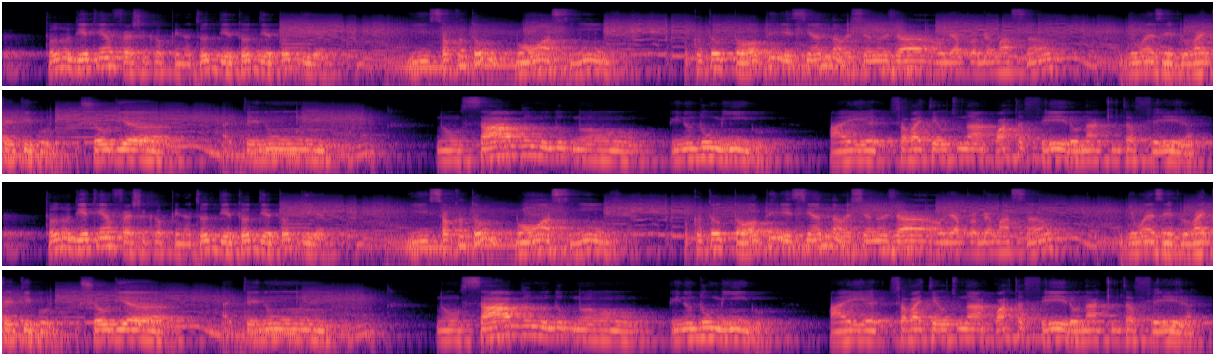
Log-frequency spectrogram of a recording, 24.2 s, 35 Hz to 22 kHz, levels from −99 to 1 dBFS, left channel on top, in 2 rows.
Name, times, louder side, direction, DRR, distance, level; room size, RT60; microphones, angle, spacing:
voice 1, 0.4-3.3 4.0-6.1 6.8-10.6 11.2-13.8 14.3-15.4 16.5-18.5 18.8-19.8 20.4-24.0, equal, 20° right, 5 dB, 2.3 m, -30 dB
sound 1, 2.8-15.8, left 1 dB, 10° left, 1.6 m, -42 dB
23.0 x 22.0 x 5.9 m, 1.2 s
head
